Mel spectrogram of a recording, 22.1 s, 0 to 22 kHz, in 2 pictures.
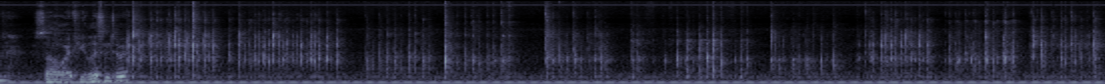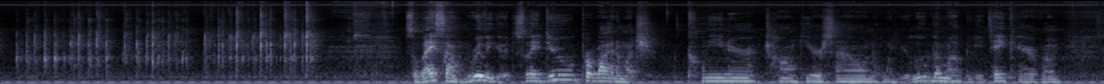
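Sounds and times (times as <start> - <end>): mechanical keyboard typing: 1.2 - 14.3.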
